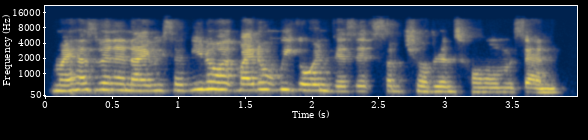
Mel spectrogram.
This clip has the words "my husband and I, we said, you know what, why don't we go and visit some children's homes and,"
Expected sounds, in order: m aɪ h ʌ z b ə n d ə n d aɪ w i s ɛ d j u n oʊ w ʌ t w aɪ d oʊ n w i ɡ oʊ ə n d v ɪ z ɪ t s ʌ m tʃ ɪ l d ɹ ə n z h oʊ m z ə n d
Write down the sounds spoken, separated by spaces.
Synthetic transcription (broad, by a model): m aɪ h ʌ z b ə n d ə n aɪ w i s ɛ d j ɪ n oʊ w ʌ t w aɪ d oʊ n w i ɡ oʊ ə n v ɪ z ɪ t s ʌ m tʃ ɪ l d ɹ ə n z h oʊ m z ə n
